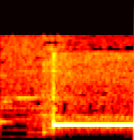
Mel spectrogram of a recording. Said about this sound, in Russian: Долгожданный гудок.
